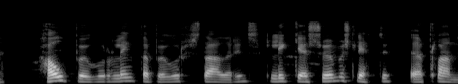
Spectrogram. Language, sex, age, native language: Icelandic, male, 40-49, Icelandic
